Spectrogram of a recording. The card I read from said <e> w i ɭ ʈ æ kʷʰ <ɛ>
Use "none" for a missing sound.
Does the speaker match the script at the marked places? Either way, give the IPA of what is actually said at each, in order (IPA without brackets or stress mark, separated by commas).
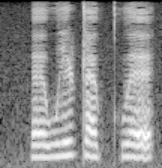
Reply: ɛ, ɛ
